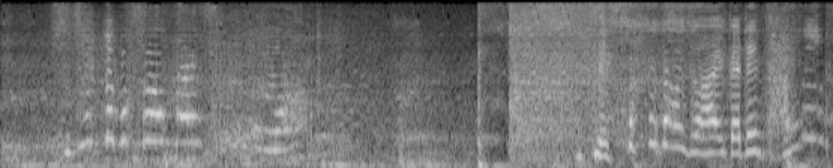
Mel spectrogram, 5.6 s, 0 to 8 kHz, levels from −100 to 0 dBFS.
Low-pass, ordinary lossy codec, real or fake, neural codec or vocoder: none; none; fake; codec, 16 kHz, 1.1 kbps, Voila-Tokenizer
